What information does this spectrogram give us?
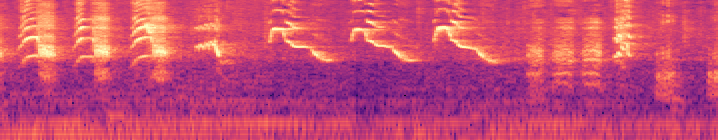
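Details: Nias hill myna singing to stir silent mynas into calling: loud, clear whistles sweeping steeply downward, repeated several times a second over a low hum.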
